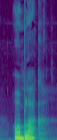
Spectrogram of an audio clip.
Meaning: 1. cloud (visible mass of water droplets in the air) 2. cloud (mass of dust or smoke)
- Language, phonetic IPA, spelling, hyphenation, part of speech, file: Czech, [ˈoblak], oblak, ob‧lak, noun, Cs-oblak.ogg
